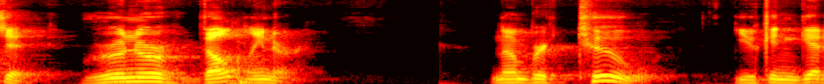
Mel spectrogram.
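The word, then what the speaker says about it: Grüner Veltliner: so the three things you got to know pronounce it gruner veltliner number two you can get it cheap point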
